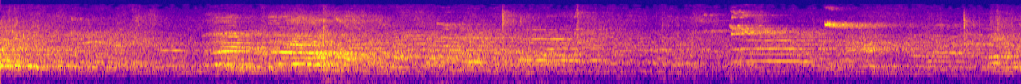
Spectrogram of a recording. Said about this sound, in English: McKee dribbles it off his own knee, but gets it back.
